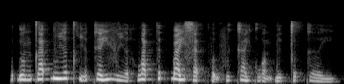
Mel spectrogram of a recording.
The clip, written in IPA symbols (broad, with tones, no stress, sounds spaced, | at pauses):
ɗ o˧ n t̪ a˦˥ t̚ v i˨˦ ə̯ t̪ʰ ḭ˧˥ ə̯ k ɛ˨˦ j v i˧˩ ə̯ h w a˦˥ k̚ s ə˦˥ t̚ ɓ a˧ j s a˨˩ t̚ f ə̰˧˨ w f ɨ˨˦ k a̤˨˩ j k w ɔ̰˧˨ n ɓ ɨ˨˩ t̚ t̪ ə˦˥ t̚ k ə̤ː˨˩ j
